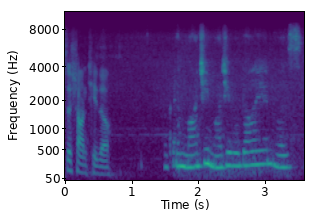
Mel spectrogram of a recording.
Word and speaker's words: Ashanti: Is it Ashanti or Asante? There's different ways of spelling it. Different people do it differently. It's pronounced Ashanti though.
